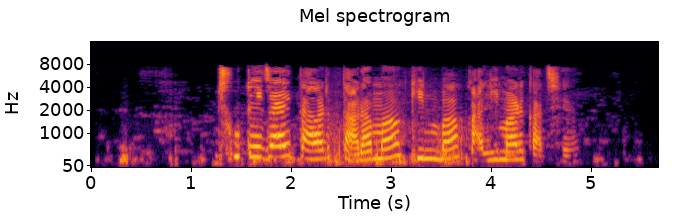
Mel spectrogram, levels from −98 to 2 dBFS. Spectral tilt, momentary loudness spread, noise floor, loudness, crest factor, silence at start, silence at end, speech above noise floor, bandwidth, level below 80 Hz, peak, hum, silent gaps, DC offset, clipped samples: -3 dB/octave; 18 LU; -51 dBFS; -14 LUFS; 16 dB; 0.3 s; 0.6 s; 37 dB; 8 kHz; -60 dBFS; 0 dBFS; none; none; under 0.1%; under 0.1%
